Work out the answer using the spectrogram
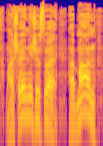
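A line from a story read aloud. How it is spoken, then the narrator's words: Shouting. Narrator (Russian): закричал он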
